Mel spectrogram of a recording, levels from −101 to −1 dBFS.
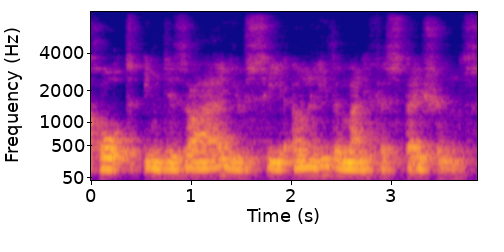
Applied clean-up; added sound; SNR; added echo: none; none; none; reverberation time 0.6 s.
